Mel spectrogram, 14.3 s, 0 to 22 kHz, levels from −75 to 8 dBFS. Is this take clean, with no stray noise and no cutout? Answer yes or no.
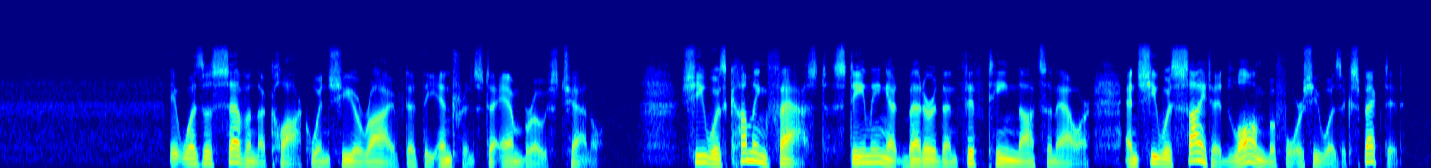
yes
